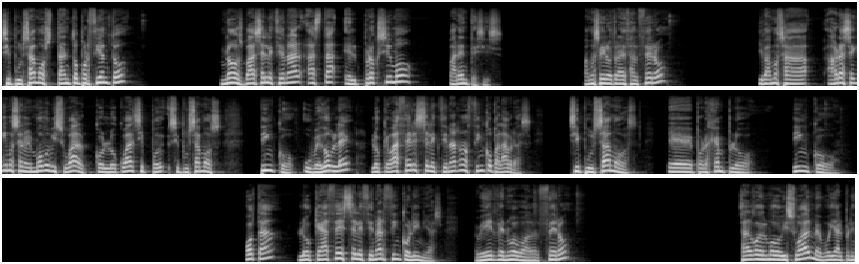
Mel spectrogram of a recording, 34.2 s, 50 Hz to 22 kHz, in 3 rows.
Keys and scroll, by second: 1.8 shift+5, 8.8 typing, 15.1-15.6 typing, 22.3 5, 25.1 j, 30.0-30.8 typing, 32.2 Escape, 33.4 0.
